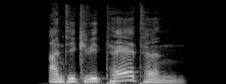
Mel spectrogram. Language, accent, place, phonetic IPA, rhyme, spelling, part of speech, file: German, Germany, Berlin, [antikviˈtɛːtn̩], -ɛːtn̩, Antiquitäten, noun, De-Antiquitäten.ogg
- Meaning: plural of Antiquität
